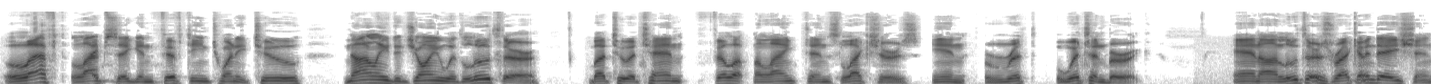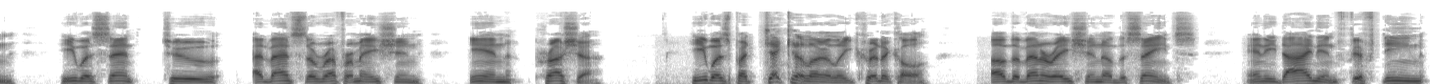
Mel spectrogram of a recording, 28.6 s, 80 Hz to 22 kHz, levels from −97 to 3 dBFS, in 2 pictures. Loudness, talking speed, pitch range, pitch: -26 LUFS, 95 wpm, 110-125 Hz, 115 Hz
